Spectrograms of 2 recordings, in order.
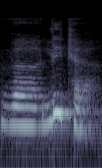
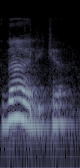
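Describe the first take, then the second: First: The middle l syllable is pushed with heavy stress. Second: The middle l and its vowel are clipped short. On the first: "بخوام فشار بیارم روی حرف ل"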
